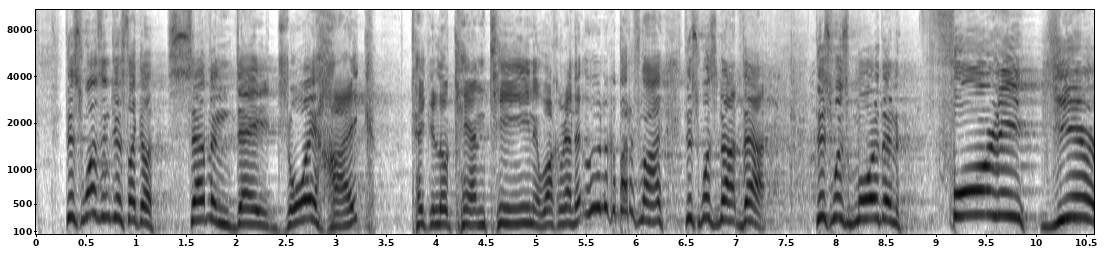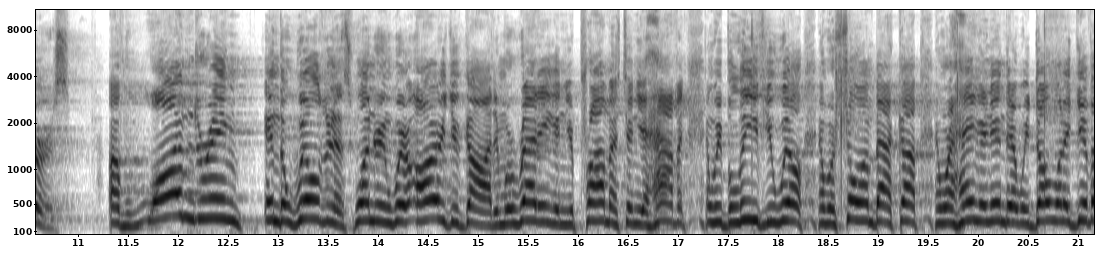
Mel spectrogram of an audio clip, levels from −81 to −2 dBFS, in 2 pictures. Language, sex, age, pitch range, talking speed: English, male, 40-59, 215-260 Hz, 200 wpm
